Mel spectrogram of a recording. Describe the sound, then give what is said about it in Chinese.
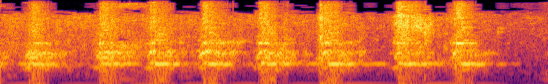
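A dog barks steadily, about eight sharp, mid-pitched barks in a regular rhythm, each clear and fairly loud, with no talking over them. “你家里有狗啊？”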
